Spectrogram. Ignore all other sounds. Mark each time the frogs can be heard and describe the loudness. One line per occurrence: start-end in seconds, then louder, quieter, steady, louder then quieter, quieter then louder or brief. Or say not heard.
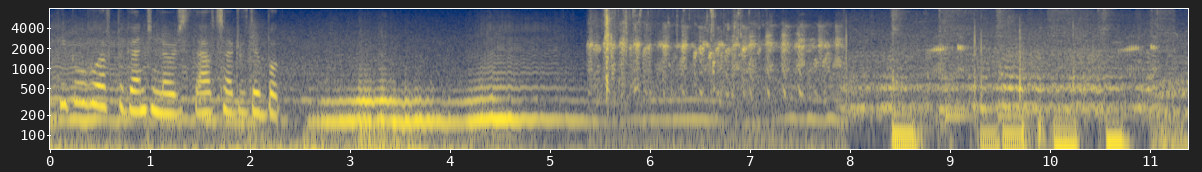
5.3-11.2 quieter.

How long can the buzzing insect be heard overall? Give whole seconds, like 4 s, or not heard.
11 s.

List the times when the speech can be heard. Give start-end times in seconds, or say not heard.
0.1-2.3.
